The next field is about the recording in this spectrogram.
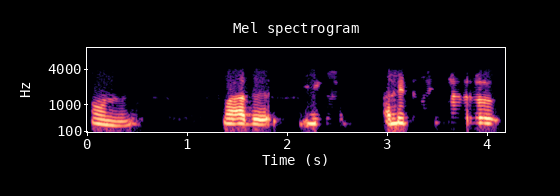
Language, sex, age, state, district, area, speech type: Kannada, male, 30-45, Karnataka, Gadag, rural, conversation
